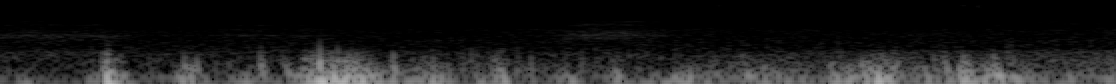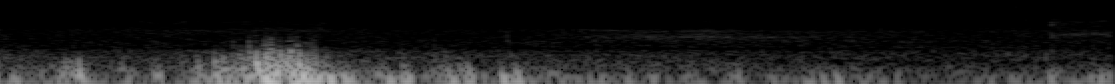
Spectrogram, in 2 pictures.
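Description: Wind buffeting the microphone in irregular low gusts, the strongest about five seconds in.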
